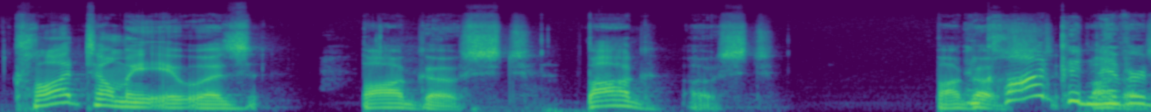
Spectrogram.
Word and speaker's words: Bogost: Did you get a pronunciation guide? Claude told me it was Bogost.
